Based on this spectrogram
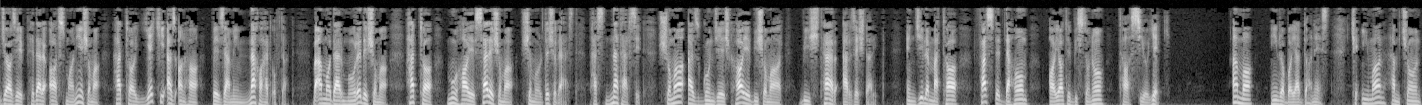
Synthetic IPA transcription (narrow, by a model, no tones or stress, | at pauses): ed͡ʒɒːzejepʰe̞d̪æɾeʔɒːsmɒːniːje̞ʃo̞mɒ̰ː | hæt̪ʰːɒːje̞kʰiːʔæzɒːnɦɒː | b̥e̞zæmiːnːæxɒːɦæd̪o̰ft̪ʰɒ̰ːd̪̥ | væʔæmːɒːd̪æɾmoːɾe̞d̪e̞ʃomɒ̰ː | hæt̪ʰːɒː | muːɦɒːjesæɾe̞ʃo̞mɒː | ʃe̞mo̞ɾd̪e̞ʃo̞d̪ḛæ̰st̪ | pʰæsnæt̪ʰæ̰ɾsḭːd̪̥ | ʃo̞mɒːʔæzɡond͡ʒeʃkhɒːje̞biːʃo̞mɒːɾ | biːʃt̪ʰæɾæɾze̞ʃd̪̥ɒ̰ːɾḭːd̪̥ | end͡ʒiːle̞mæt̪ʰːɒː | fæsle̞d̪æɦom | ʔɒːjɒːt̪ʰebist̪onoh | t̪ʰɒːsijoje̞kʰ | ʔæmːɒː | iːnrɒːbɒːjæd̪̚ːɒ̰ːne̞st̪̚cʰe̞ʔiːmɒːnhæmt͡ʃʰon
